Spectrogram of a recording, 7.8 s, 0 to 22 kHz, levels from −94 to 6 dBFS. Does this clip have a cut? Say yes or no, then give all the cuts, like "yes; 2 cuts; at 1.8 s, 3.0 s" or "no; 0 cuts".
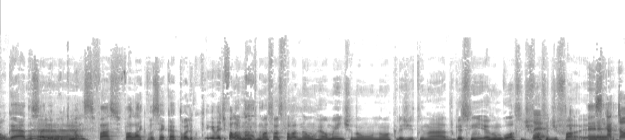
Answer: yes; 2 cuts; at 5.6 s, 6.6 s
